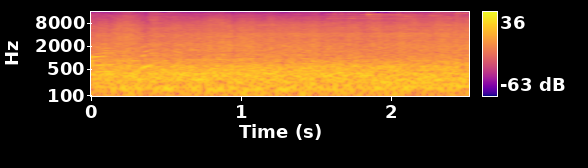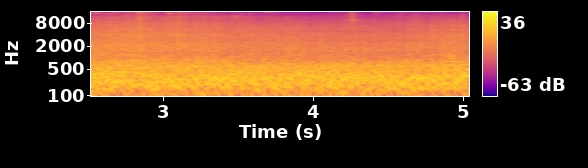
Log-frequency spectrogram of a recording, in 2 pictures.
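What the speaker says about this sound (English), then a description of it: "that is a 69th Street bound train" A SEPTA subway train bound for 69th Street rumbles past a station platform in a continuous, loud roar of wheels on rails that lasts throughout, with no talking.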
